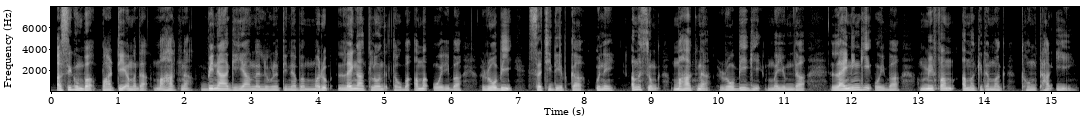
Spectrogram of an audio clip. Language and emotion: Manipuri, neutral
